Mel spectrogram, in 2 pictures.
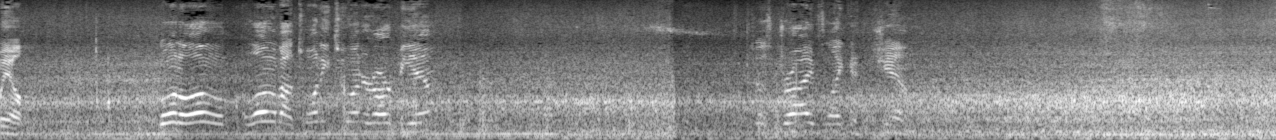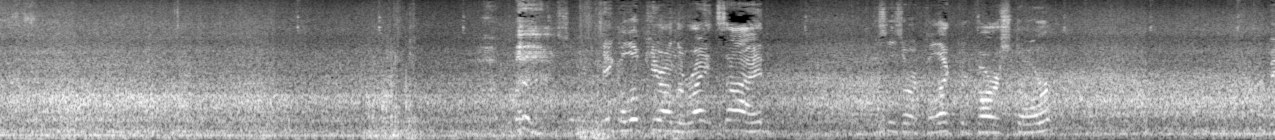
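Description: A car engine rumbles steadily at idle and while driving.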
